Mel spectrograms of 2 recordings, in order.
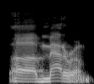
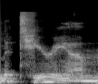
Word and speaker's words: Materium: And it's around Matterum. Can you kind of explain like what that is and why that plays a really big part of the game? It's pronounced Materium. Materium.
